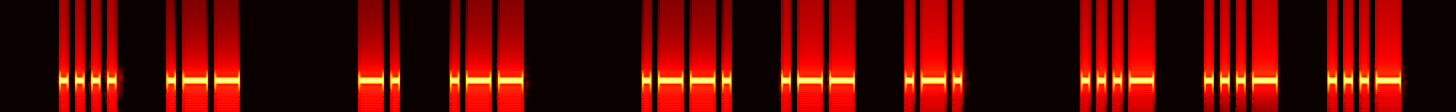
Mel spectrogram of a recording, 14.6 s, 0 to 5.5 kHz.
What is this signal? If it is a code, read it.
Morse code, heard as a keyed tone, about 15 wpm, spaced as for 10 wpm, 600 Hz. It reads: HW NW PWR VVV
